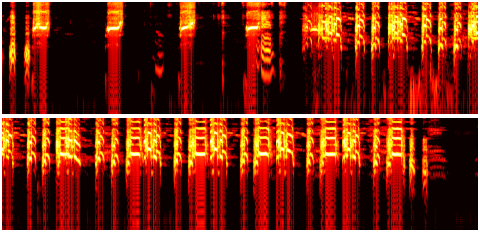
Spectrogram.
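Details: Black francolin giving a few separate sharp, clipped notes spaced about a second apart, then breaking into a dense run of rapid grating squawks repeated roughly ninety times a minute until the end.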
